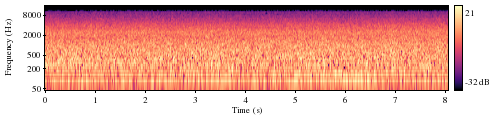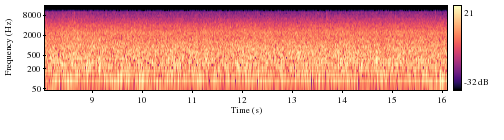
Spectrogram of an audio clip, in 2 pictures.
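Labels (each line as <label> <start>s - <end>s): Loud, constant water flowing nearby. 0.0s - 16.1s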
